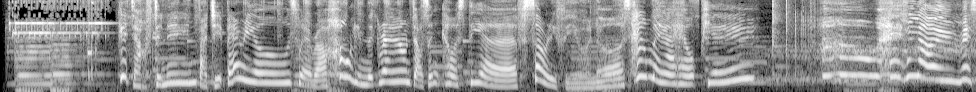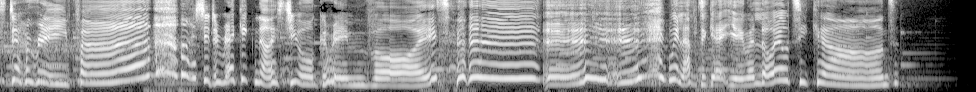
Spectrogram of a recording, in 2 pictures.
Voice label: Animation Receptionist Essex

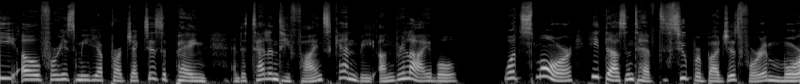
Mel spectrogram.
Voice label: Enthusiastic Voice English Mid European

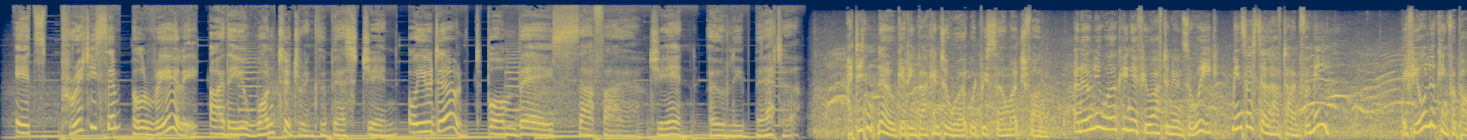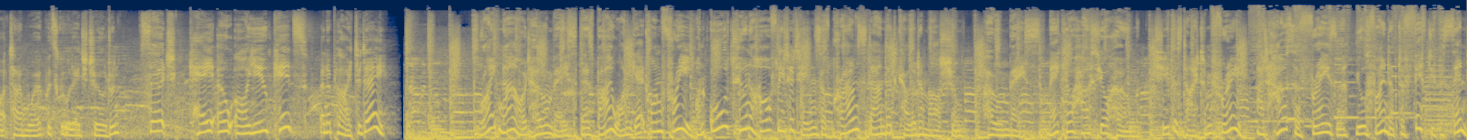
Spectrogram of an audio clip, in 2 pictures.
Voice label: Commercial Gin

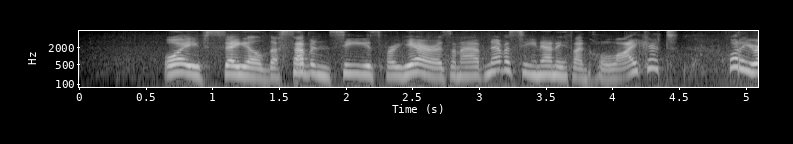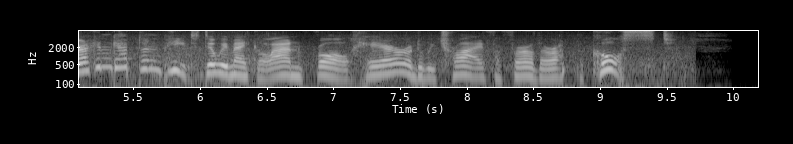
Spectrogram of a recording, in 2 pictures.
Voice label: Pirate

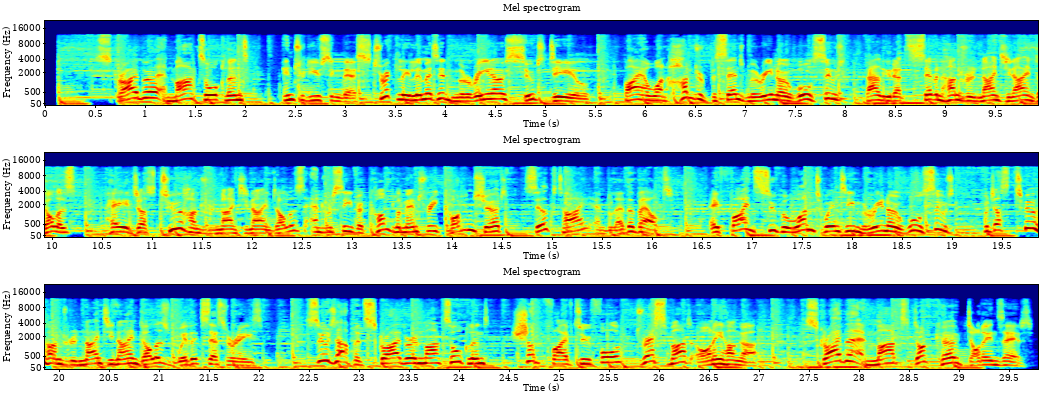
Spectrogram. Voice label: RP Read

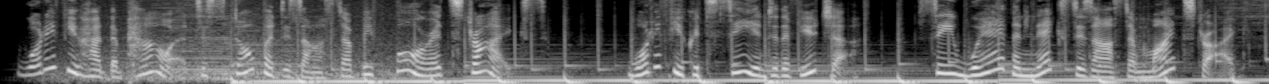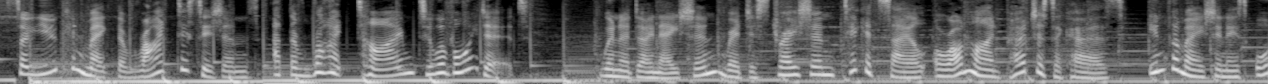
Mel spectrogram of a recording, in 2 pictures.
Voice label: Explainer Visual

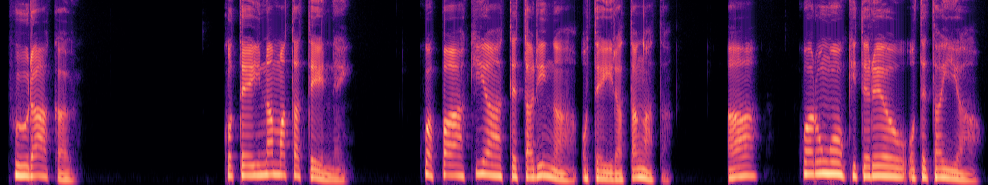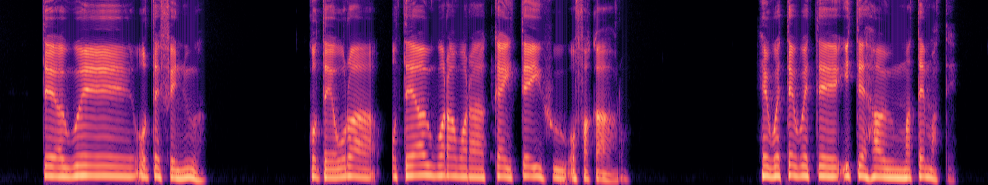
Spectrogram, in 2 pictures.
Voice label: Voice Actor; BigMouthVoices

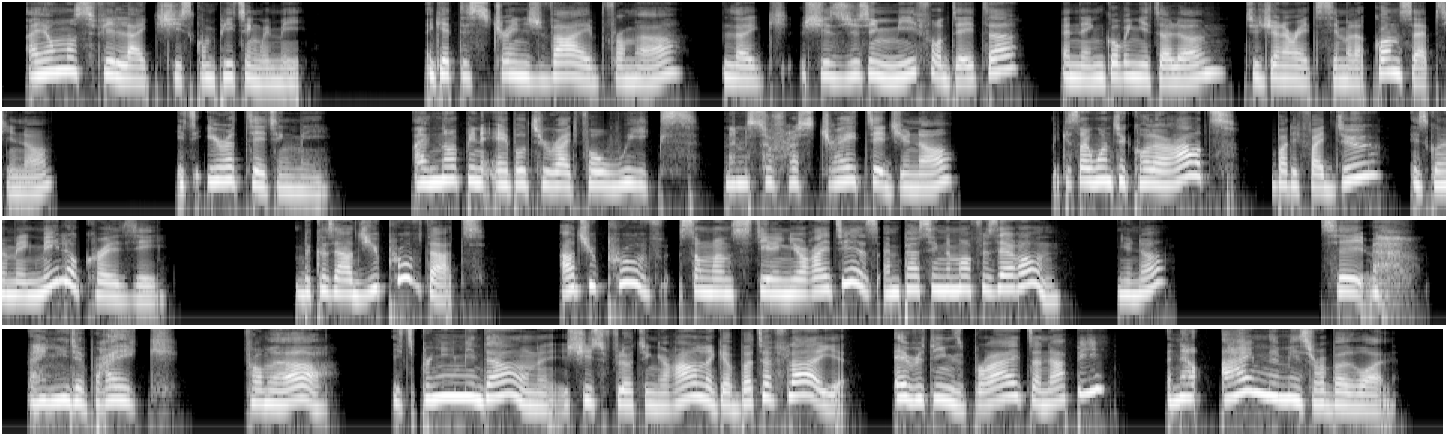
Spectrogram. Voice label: French accent

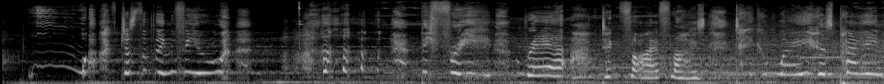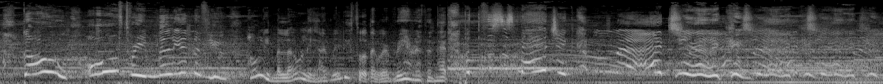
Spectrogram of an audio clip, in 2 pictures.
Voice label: Comedy example

